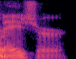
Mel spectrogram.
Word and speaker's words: Crochet: think about it as it rhymes with measure the way he says it it's major major majure that's direct from the player Adam major exctly from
